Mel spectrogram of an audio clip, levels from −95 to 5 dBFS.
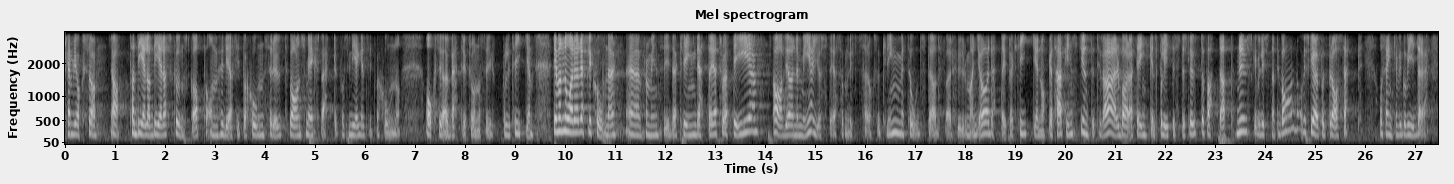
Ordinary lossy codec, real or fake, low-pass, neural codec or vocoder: none; fake; 3.6 kHz; vocoder, 22.05 kHz, 80 mel bands, WaveNeXt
